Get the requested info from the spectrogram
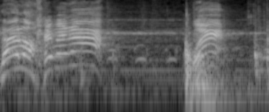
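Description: A single heavy wooden thunk about one and a half seconds in: the studio's wooden door being pulled open.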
